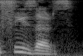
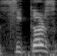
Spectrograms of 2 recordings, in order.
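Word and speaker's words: scissors: इसको हम पढ़ते हैं सीजर्स, सी के बाद एस के बाद सी है तो सिकर्स कहे नहीं पढ़ते हैं, सीजर्स पढ़ते हैं, सीजर्स, ठीक है।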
